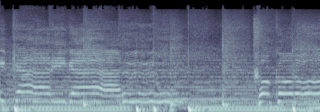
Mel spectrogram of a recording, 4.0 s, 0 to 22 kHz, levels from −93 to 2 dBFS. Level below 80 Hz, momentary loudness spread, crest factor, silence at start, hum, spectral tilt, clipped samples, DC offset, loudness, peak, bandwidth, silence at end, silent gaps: -24 dBFS; 4 LU; 14 dB; 0 s; none; -5 dB/octave; under 0.1%; under 0.1%; -18 LUFS; -4 dBFS; 18 kHz; 0 s; none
